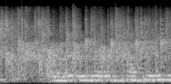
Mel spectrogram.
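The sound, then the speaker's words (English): A brief round of applause breaks out at a networking event. The clapping is short and dense, with people talking over it. “let's get a round of applause there”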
